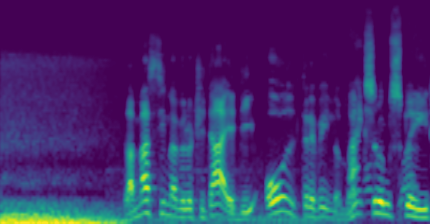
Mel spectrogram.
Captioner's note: speaking foreign language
